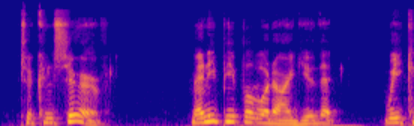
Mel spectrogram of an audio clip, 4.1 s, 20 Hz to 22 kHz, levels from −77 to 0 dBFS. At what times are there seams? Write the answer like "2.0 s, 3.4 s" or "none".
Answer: none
